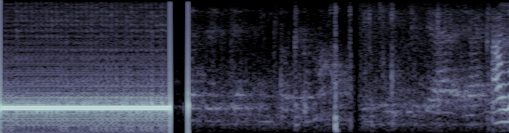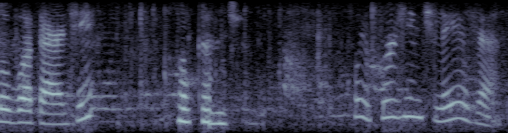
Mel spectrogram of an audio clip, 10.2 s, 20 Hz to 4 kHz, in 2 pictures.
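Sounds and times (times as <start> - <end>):
telephone call transfer tone: 0.0 - 1.8
speech: 5.0 - 6.2, 6.9 - 7.6, 8.6 - 10.1.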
